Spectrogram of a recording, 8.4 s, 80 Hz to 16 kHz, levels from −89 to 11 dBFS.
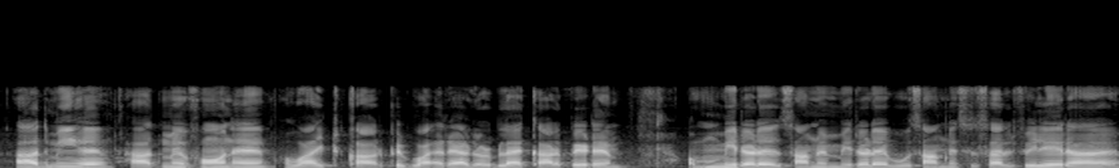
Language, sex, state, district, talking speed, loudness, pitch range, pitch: Hindi, female, Bihar, Supaul, 165 wpm, -16 LUFS, 115-120 Hz, 115 Hz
